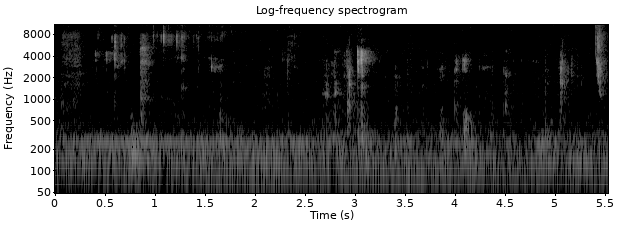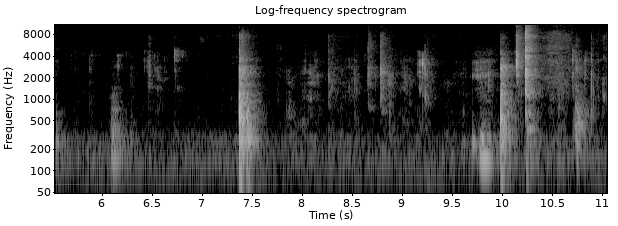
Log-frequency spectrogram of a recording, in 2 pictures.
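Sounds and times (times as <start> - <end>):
faint chewing mouth sounds: 0.2 - 6.9.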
